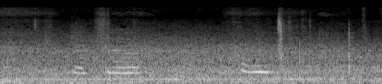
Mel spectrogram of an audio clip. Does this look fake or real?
real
